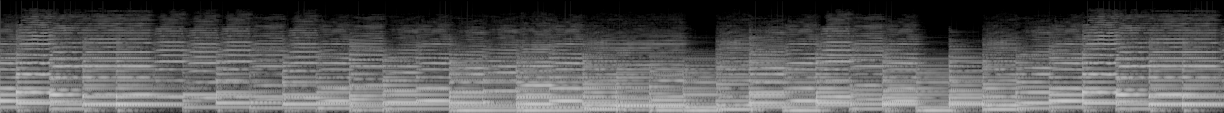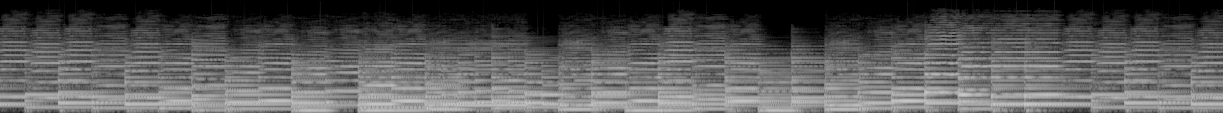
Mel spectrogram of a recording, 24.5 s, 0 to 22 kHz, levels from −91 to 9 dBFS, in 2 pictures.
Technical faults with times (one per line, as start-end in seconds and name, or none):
0.11-24.47 clock slip clicks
